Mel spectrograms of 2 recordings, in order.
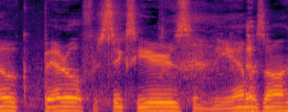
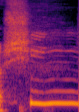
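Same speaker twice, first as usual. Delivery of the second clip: the more you know chime. Retold or imitated. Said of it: "the more you know".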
